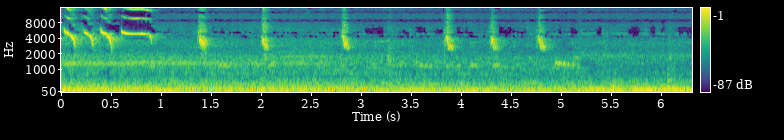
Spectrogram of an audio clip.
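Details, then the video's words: Weaver calling: sharp, high downslurred chirps, a quick cluster at the start and then single notes spaced roughly every half second, over a low background rumble. "Crecet .. Cret ..!! SUARA PANGGILAN BURUNG MANYAR"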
